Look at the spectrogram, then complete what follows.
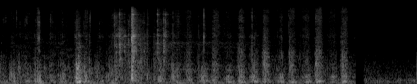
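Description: Serrated knife sawing into the crust of a round loaf of bread: a quick series of short, scratchy rasping strokes that stop abruptly about three and a half seconds in.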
